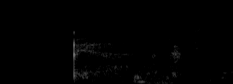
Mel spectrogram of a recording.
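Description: Near silence: a faint click about three-quarters of a second in, followed by a soft breath from a man pausing mid-sentence.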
